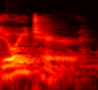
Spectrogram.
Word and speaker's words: Deuter: Oh, sorry, I don't know if they're German or if they're Swedish or something, but the German pronunciation of EU makes it Deuter. Deuter. Because EU in German is Oi.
